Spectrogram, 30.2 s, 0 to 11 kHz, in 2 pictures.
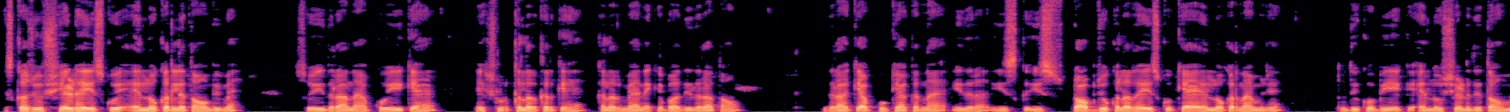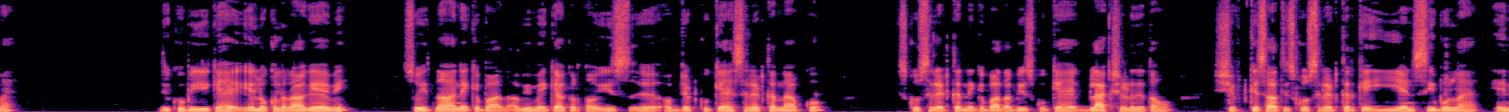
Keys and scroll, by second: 28.9 e, 29.5 c.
